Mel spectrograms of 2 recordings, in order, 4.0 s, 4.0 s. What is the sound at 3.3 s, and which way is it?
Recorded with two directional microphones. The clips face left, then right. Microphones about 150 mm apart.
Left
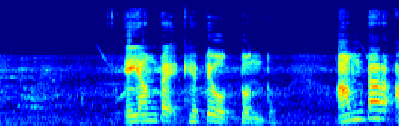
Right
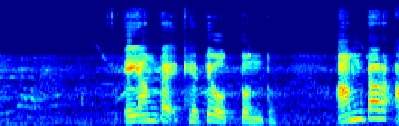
Speech, 25° right (ahead or behind).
